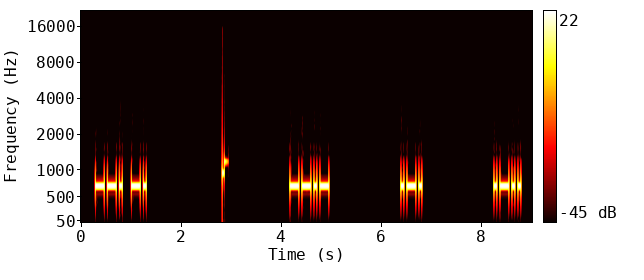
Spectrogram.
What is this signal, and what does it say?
Morse code, heard as a keyed tone, about 20 wpm, spaced as for 7 wpm, 700 Hz. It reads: GN QRL
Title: Top 90 QSO Elements - 8x Character Spacing - 20wpm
